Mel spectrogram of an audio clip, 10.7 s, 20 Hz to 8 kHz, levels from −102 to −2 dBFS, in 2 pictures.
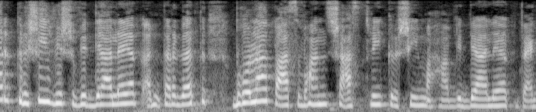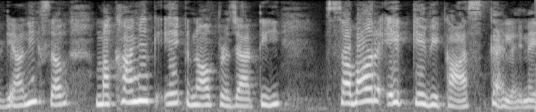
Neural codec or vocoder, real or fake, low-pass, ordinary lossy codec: codec, 16 kHz, 4 kbps, FreqCodec, larger model; fake; none; none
